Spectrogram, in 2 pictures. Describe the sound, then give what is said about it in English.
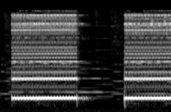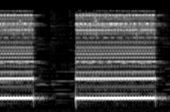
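A telephone jangles three times in a quiet house, in a steady repeating pattern, each bright, harsh electronic burst lasting about a second with short pauses between, loud, with no one talking. “The house was sublimely quiet when the phone jangled with grating intensity.”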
